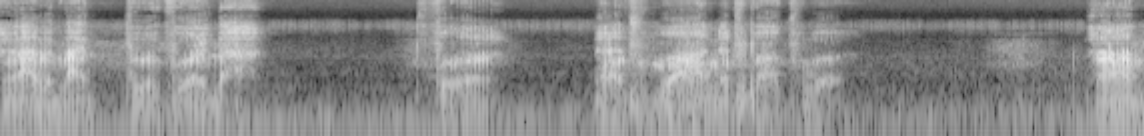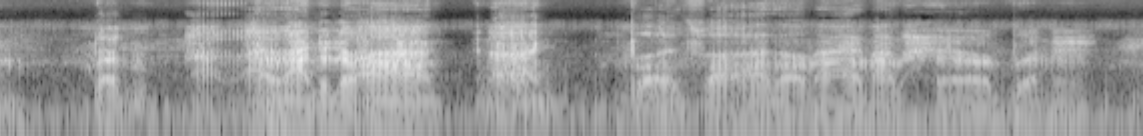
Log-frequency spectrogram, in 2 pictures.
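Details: Adult man after laryngectomy for cancer (tongue cancer per hashtags), breathing through a neck stoma ("neck breather"), reports depression and tongue pain; alaryngeal speech after laryngectomy.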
